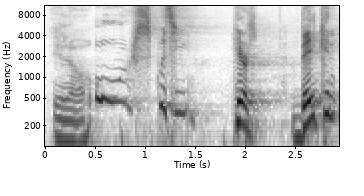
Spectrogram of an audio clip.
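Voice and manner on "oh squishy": high, soft cutesy coo; pet cooing. Acted. Preacher imagines fussing over his fluffy dog, high soft cooing.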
